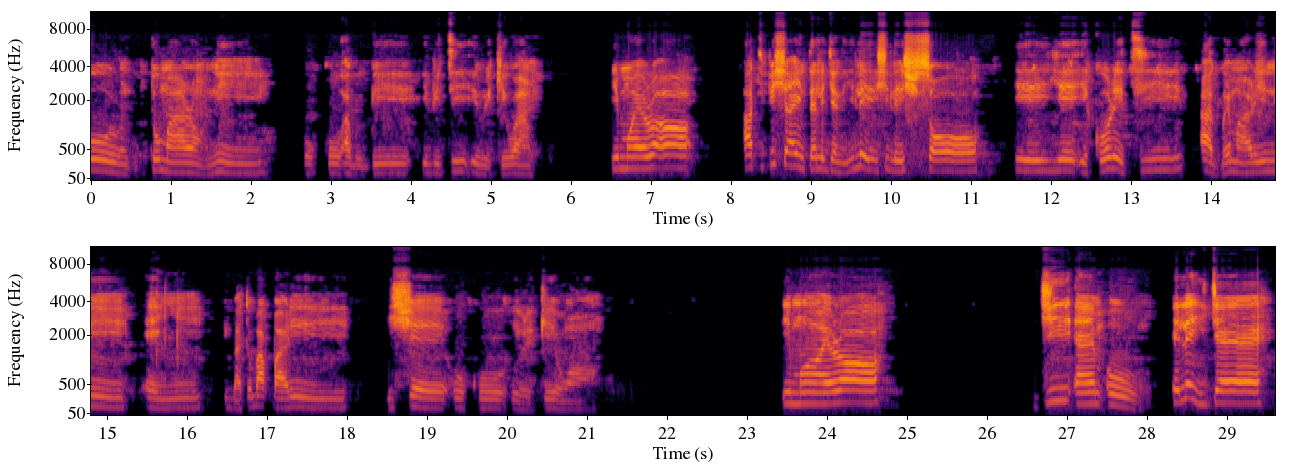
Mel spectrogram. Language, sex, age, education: Yoruba, male, 46-60, tertiary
